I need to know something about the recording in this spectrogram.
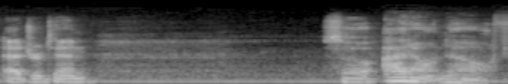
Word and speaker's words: Edgerton: you video where there's a robot voice saying Joel Ed Edgerton and then in the comments it's saying nope that's wrong I saw an interview he pronounces it ederon so I don't know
